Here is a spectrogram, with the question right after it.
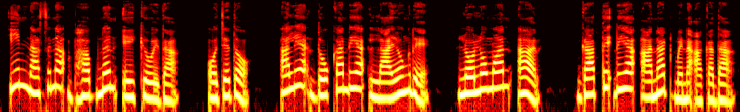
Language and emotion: Santali, sad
